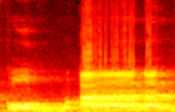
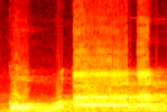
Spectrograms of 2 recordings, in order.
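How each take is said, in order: The two takes are said the same way.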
